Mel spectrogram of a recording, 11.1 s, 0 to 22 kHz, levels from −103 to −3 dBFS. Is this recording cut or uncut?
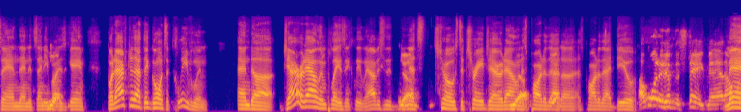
uncut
